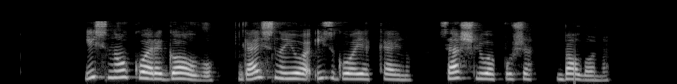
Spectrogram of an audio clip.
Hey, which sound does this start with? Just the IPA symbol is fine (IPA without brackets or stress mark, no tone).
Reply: i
